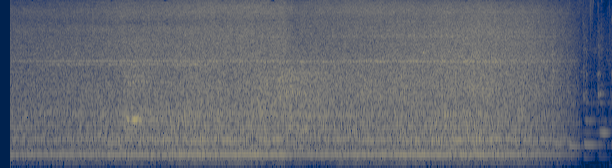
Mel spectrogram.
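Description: Heavy construction machinery running steadily: a continuous mechanical drone with a low hum, cutting off abruptly just before the end.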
